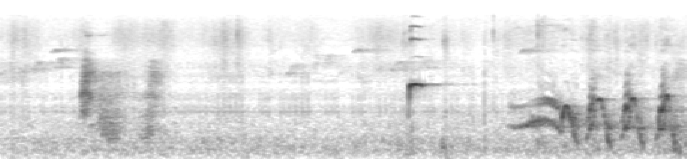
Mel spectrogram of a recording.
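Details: Albert's lyrebird, a male, displaying and calling in dense shaking foliage in Main National Park, Queensland, with mimicked calls in its repertoire. Faint scattered notes, a sharp whistle, then a quick run of loud swooping, rising-and-falling notes at the end.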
